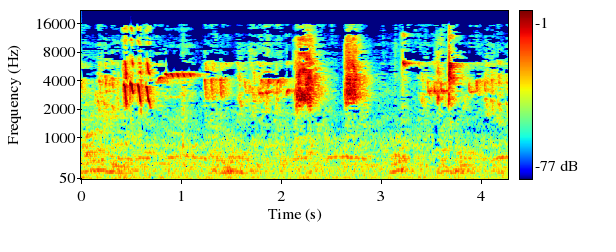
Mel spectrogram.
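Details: Canary song played to stimulate and prepare females for breeding: bright high chirps, short buzzy trills and clear whistled notes in quick uneven bursts, with a few louder harsh notes around the middle.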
